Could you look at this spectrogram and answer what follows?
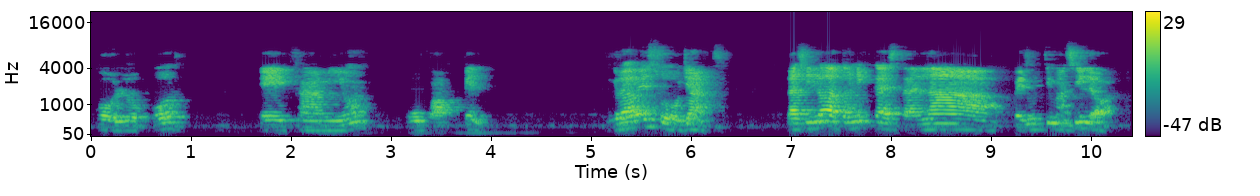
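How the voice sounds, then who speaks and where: A young man gives a slow, hesitant class presentation, full of fillers and restarted words. His voice is bright and a little high, and it reaches a distant mic in a very echoey room. The recording is dull and lo-fi. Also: slight background noise. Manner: hesitant, filler-heavy, self-correcting. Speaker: student presenter.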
